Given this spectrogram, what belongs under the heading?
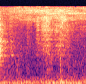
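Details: Split in a shop compressed-air hose leaking with a steady, even hiss over low background rumble, heard from the pit during a crankcase air-pressure test; the air is not coming from the crankcase.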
